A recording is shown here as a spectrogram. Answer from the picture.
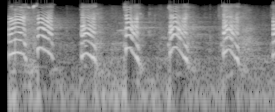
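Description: A reddish wild canid in a zoo enclosure giving a quick series of five short, high-pitched yelps, each rising then falling in pitch. These are excited greeting calls, which zoologists take as a sign of joy at visitors returning.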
